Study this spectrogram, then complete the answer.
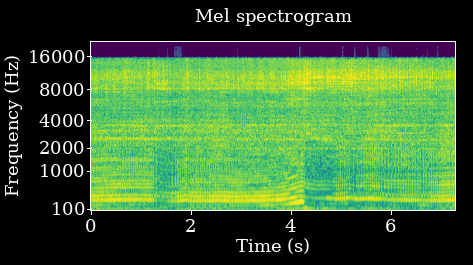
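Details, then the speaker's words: Yamaha 125 enduro two-stroke after fresh spark plug and fresh gas (earlier suspected oil fouling): crisp ringing note, pitch climbs smoothly on a blip around four seconds then settles back clean; normal healthy running. "Amazing what a little fresh gas and fresh spark plug can do. Ain't nothing sounds like a two-stroke neither."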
